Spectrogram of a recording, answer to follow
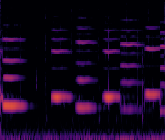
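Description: Casio VL-Tone mini keyboard playing a simple one-note-at-a-time melody of short, stepping notes, about five in two seconds.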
